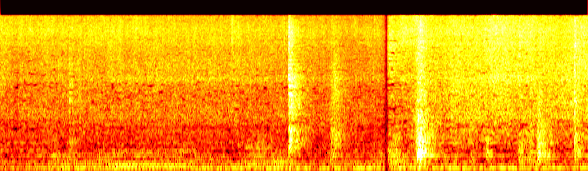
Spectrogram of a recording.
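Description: Onion-tomato masala sizzling steadily in a kadai, with a few sharp scrapes and knocks about three to four seconds in as a metal spatula stirs the fried potato chunks into it.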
